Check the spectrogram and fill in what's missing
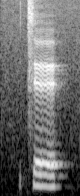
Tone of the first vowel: low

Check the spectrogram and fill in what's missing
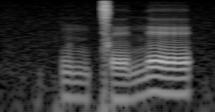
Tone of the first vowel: low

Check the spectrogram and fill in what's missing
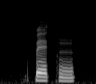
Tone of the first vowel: high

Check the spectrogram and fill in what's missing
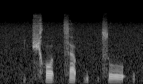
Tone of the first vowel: low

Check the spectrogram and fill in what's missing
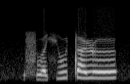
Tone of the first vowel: low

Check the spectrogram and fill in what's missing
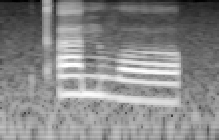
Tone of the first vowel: high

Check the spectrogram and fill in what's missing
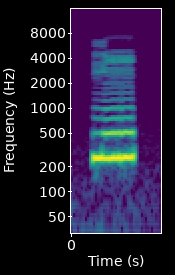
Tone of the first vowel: high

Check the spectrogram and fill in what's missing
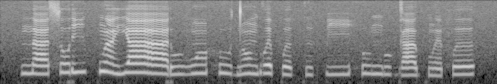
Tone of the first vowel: low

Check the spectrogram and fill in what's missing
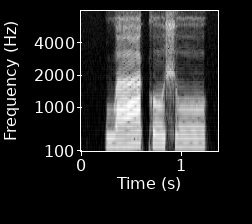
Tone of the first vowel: rising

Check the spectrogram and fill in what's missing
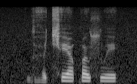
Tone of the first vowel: low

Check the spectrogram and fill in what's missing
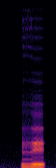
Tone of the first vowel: high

